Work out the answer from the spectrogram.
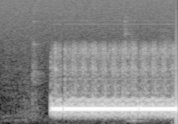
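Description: A telephone tone during a call: one steady, unbroken mid-pitched tone begins after a short silence and holds evenly to the end, loud and alone.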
